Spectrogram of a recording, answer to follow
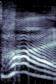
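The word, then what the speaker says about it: Hai: Well, the correct answer, it rhymes with die, it's high.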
